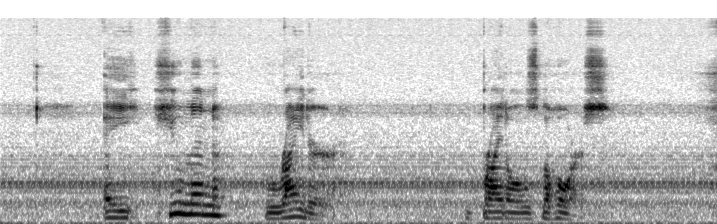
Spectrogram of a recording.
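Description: A man speaks calmly and close to the microphone, in short bursts.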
